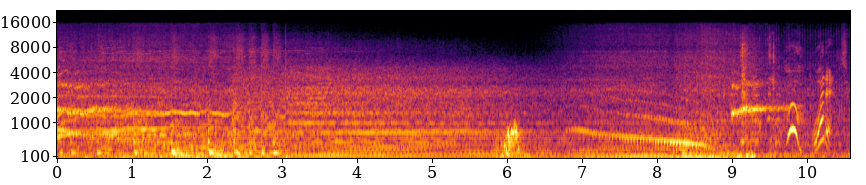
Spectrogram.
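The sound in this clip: A car driving fast and skidding: engine noise rises and falls in pitch, with short tire-squeal bursts near the end.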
